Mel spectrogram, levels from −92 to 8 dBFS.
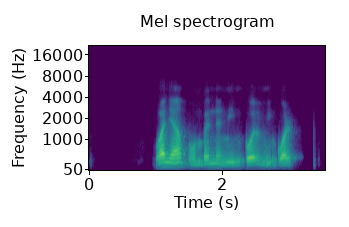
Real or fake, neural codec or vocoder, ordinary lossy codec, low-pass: fake; codec, 24 kHz, 0.9 kbps, WavTokenizer, large speech release; Opus, 32 kbps; 7.2 kHz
